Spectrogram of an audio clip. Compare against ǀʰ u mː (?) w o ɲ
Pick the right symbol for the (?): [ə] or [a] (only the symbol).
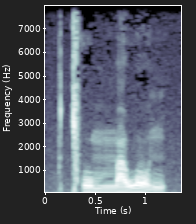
a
